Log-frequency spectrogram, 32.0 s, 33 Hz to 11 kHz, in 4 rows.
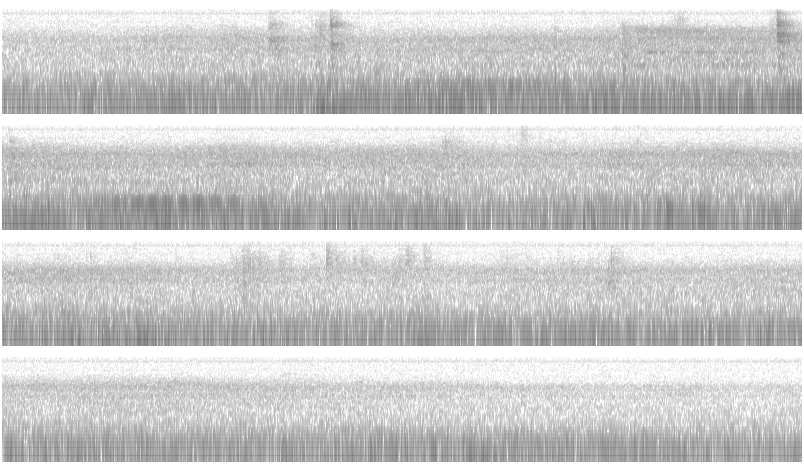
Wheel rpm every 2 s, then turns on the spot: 0, 0, 0, 0, 0, 0, 0, 0, 0, 0, 0, 0, 0, 0, 0, 0.
none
